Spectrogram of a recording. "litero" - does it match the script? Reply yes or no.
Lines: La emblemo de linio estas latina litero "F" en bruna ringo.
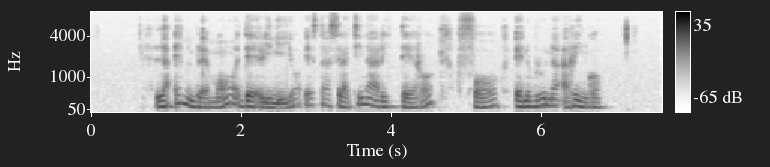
yes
